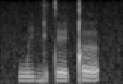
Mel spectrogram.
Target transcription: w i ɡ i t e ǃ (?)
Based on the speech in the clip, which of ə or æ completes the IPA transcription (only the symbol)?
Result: ə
